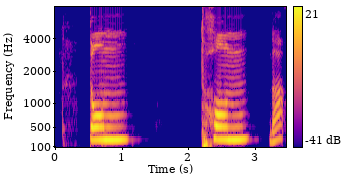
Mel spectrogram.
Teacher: тут ми маємо максимально оглушений д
